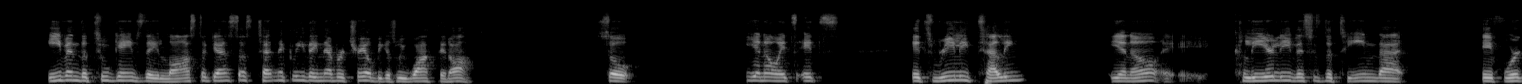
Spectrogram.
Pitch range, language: 145-180 Hz, English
